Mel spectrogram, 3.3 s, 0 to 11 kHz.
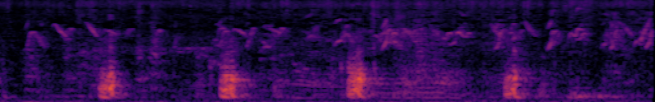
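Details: Mother hen with 31 newborn chicks: four low, separate clucks about half a second apart, mixed with faint high chick peeping.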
